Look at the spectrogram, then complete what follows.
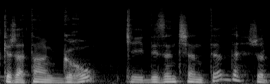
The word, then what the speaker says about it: Disenchanted: Quelque chose que j'attends gros, qui est Disenchanted. Je le prononce correct? Oui. Faut dire le TED à la fin ou c'est Disenchant? Non, il faut que tu mettes le T à la fin.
